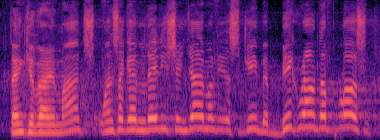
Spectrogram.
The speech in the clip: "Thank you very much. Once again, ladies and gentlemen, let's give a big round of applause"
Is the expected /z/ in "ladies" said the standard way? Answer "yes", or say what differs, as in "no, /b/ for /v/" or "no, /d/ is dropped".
no, /s/ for /z/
